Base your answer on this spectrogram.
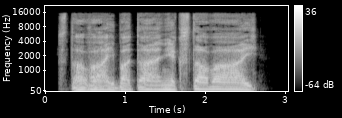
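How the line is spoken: Hoarse wheeze. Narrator (Russian): Прохрипел Перепел

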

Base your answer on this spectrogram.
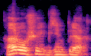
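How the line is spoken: Hamster's snort. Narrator (Russian): хмыкнул хомяк

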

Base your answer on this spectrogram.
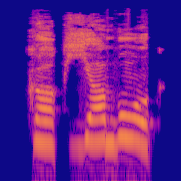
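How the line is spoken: Teacher groaning. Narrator (Russian): Простонал преподаватель

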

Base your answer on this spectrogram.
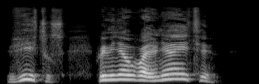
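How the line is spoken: Horrified exclamation. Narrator (Russian): в ужасе воскликнул Сабан

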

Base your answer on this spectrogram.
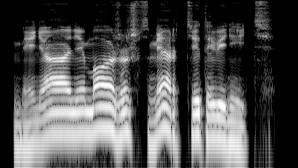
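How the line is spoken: Deep chesty voice. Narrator (Russian): произнес он грудным низким голосом

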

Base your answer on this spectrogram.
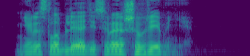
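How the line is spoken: Pleased growl, three voices. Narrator (Russian): Тень довольно рыкнул 3 головами одновременно

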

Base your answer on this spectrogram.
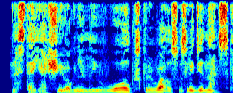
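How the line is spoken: Excited whisper. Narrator (Russian): взволнованно шептала Настя Ведунина

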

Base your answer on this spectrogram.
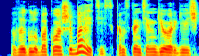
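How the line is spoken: Tender voice. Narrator (Russian): ответил Растрига нежным голосом

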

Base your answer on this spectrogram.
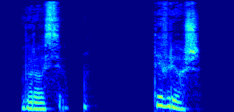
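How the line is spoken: Frightened whisper. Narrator (Russian): прошептала я, хотя внутри все похолодело

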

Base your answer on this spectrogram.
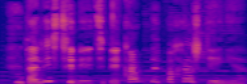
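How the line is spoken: Laughing again. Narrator (Russian): Снова засмеялась Ольга

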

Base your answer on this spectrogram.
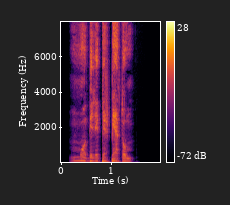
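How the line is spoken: Desperate whisper. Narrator (Russian): Движимый отчаянием, он прошептал

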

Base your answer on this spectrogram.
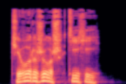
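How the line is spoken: Tired-sounding question. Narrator (Russian): как будто устало спросил Бизон

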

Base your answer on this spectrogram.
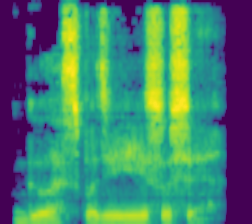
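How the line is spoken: Sigh. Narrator (Russian): вздохнул Стрик

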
